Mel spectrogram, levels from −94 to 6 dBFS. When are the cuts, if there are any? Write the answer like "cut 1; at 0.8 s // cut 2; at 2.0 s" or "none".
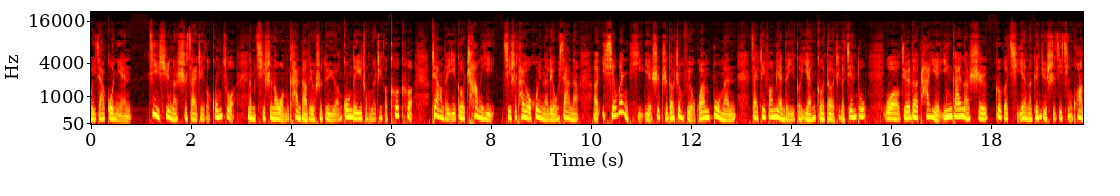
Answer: cut 1; at 15.8 s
